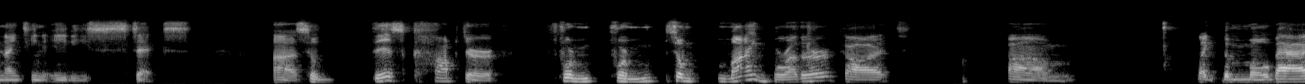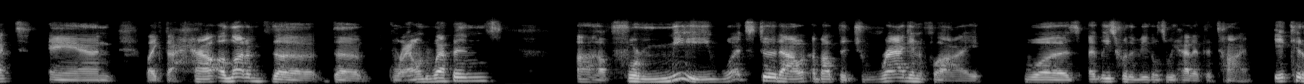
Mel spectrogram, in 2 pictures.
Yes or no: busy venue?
no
